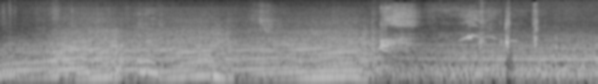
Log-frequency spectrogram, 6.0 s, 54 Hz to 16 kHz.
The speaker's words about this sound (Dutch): echt wat bizar lekker deze V8. Klinkt gewoon echt fantastisch. Dit is de Jeep Grand Cherokee Trackhawk. 6,2 liter grote V8, supercharger erop, 707 pk, bijna 900 Nm koppel.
